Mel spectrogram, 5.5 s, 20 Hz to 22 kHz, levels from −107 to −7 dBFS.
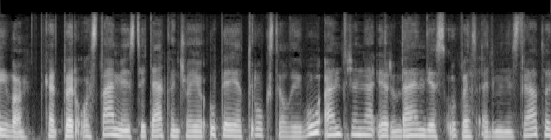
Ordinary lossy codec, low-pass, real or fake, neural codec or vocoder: MP3, 96 kbps; 14.4 kHz; fake; codec, 32 kHz, 1.9 kbps, SNAC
